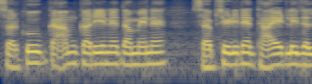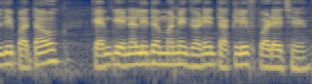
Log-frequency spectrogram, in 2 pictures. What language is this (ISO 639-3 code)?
guj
